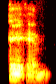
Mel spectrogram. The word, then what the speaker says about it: Luqman: No, Luqman, if you pronounce it in English, is going to be Luqman. Luke, like this.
